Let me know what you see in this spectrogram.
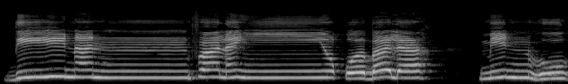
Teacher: یہاں دیکھیں دینن، نون کے پر تنوین ہے، تنوین کے بعد جو ہے فا آ رہا ہے، اور فا جو ہے اکفا کا ورڈ ہے، تو ہم یہاں اکفا کریں گے، تنوین کی آواز کو ناک میں چھپائیں گے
